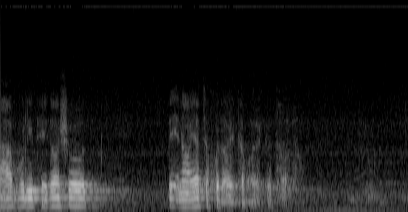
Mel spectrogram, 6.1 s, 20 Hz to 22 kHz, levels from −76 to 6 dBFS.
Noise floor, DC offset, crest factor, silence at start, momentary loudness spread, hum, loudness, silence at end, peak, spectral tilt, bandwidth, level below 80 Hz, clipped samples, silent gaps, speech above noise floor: -53 dBFS; under 0.1%; 16 dB; 0 s; 25 LU; none; -28 LUFS; 0.05 s; -12 dBFS; -8 dB/octave; over 20 kHz; -60 dBFS; under 0.1%; none; 26 dB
